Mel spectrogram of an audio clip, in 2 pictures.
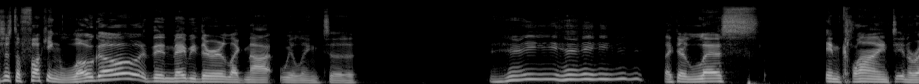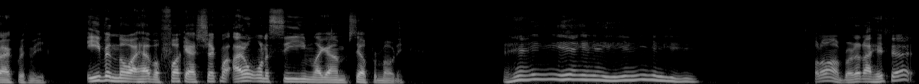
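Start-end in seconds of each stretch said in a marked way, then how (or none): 4.9-6.4 high, soft put-on "hey"; a goofy high voice greeting strangers; mock high greeting. Mock calling out to chats. 14.2-16.1 high, soft put-on "hey hey"; a goofy high voice calling out; mock high greeting.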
